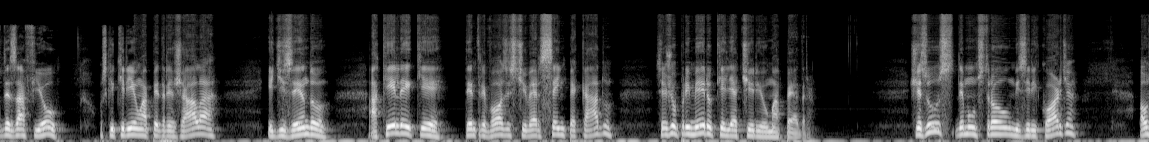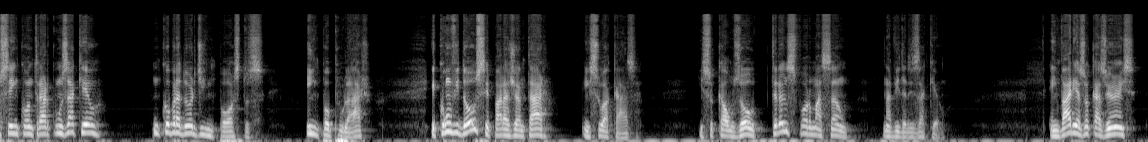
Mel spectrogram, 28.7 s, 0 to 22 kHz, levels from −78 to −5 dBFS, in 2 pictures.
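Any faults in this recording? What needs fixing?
Imaging from sample-and-hold upsampling runs from 1.67 s, just after "os que", to the end. Speech at 24 kHz was raised to 44.1 kHz by repeating samples unfiltered, leaving a metallic fizz at 12 to 24 kHz, about 21 dB down. Unlike steady hiss, it swells with the speech and mirrors its pitch inversely.

To prevent it, resample with a proper interpolating low-pass filter instead of holding each sample.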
